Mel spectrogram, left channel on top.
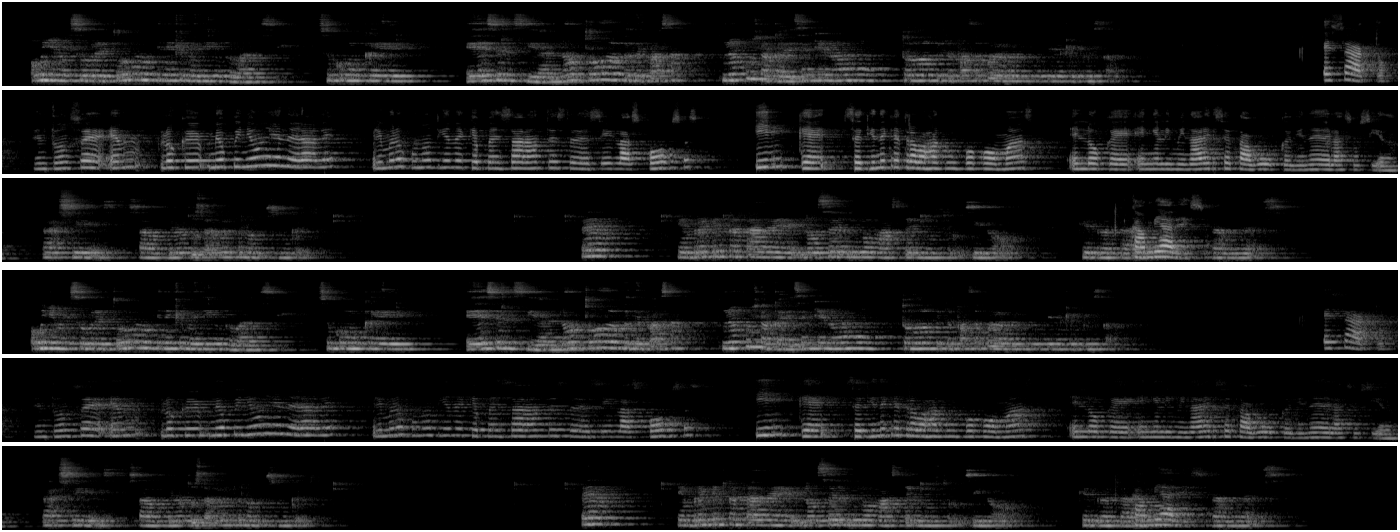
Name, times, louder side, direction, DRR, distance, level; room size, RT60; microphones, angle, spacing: voice 1, 0.3-2.6 3.2-4.1 4.6-6.8 7.2-11.2 28.3-29.0 29.3-30.9 33.7-34.0 34.7-38.0 38.7-39.5 40.0-40.7, right 1 dB, 20° right, -3 dB, 1.9 m, -35 dB
voice 2, 13.2-13.9 14.3-17.3 17.7-20.9 21.5-24.2 24.6-27.9 39.2-40.0, left 5 dB, 40° left, 10 dB, 0.4 m, -34 dB
9.2 x 4.7 x 3.9 m, 1.0 s
head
